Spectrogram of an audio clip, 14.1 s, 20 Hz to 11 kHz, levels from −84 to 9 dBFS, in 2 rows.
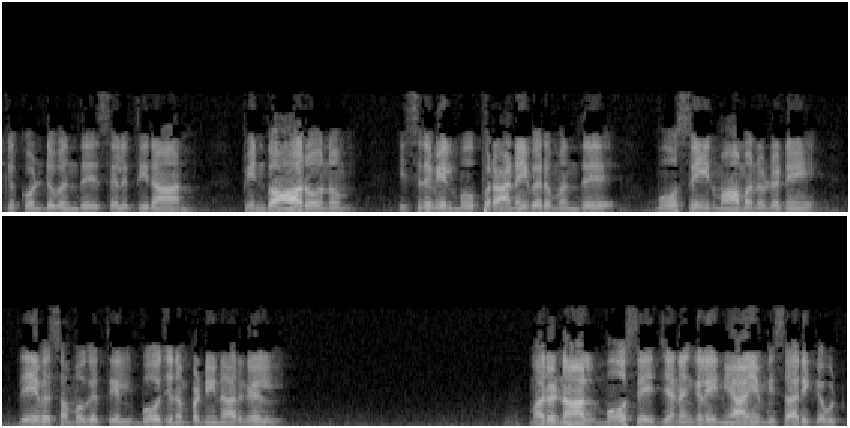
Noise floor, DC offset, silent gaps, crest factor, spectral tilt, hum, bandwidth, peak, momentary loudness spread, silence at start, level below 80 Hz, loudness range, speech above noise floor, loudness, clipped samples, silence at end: -60 dBFS; under 0.1%; none; 24 dB; -4.5 dB/octave; none; 6.6 kHz; -2 dBFS; 12 LU; 0.05 s; -64 dBFS; 5 LU; 35 dB; -24 LUFS; under 0.1%; 0.05 s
